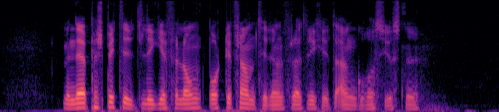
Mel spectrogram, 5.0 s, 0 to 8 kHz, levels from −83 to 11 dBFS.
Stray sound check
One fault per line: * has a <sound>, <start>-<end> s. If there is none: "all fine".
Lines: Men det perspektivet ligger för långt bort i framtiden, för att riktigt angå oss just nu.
all fine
